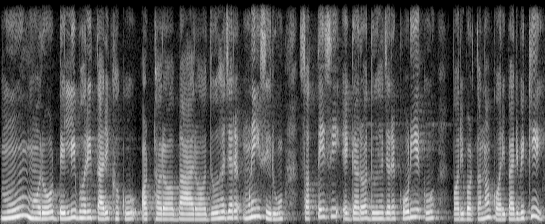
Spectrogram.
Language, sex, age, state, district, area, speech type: Odia, female, 45-60, Odisha, Jajpur, rural, read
